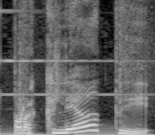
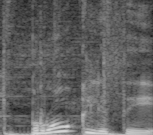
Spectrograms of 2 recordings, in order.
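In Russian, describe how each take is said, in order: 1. Ударение на втором слоге. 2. Ударение на первом слоге. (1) "это ненавистный" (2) "это тот, кого прокляли"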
